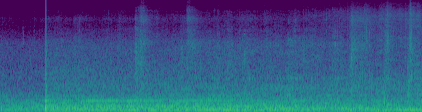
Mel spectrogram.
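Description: Shopping cart rolling over a concrete floor: a steady low rumble with a faint hum, and one sharp click just under a second in.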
